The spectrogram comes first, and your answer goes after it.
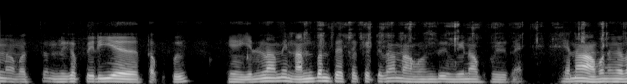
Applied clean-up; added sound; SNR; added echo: neural mask model Resemble Enhance denoiser.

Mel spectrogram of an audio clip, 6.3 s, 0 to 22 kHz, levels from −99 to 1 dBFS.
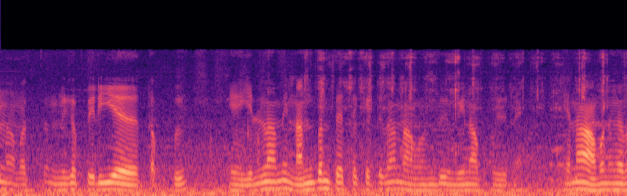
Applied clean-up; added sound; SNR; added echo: none; Cutlery, silverware; 5 dB; none.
